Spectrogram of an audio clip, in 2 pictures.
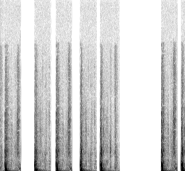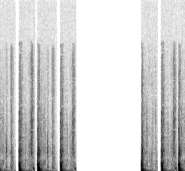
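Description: Footsteps thud quickly on dirt in short runs.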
